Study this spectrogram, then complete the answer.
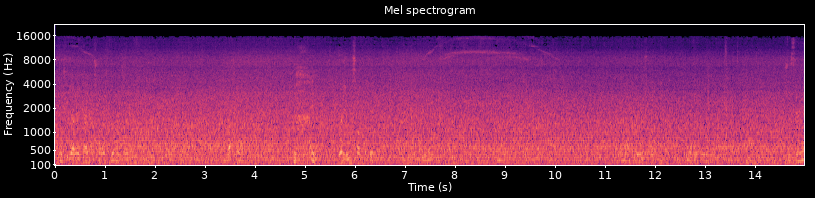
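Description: Waves crash and roar against rocks.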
